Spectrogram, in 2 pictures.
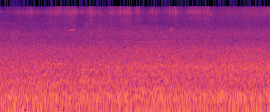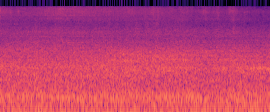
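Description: Steady low rumble of city road traffic, an even wash of car noise with no single vehicle standing out.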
